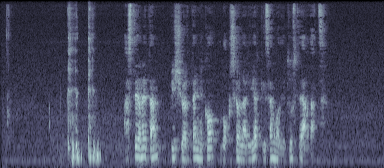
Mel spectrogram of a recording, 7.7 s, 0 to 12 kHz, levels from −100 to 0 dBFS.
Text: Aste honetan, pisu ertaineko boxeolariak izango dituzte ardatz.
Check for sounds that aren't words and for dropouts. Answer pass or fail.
fail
